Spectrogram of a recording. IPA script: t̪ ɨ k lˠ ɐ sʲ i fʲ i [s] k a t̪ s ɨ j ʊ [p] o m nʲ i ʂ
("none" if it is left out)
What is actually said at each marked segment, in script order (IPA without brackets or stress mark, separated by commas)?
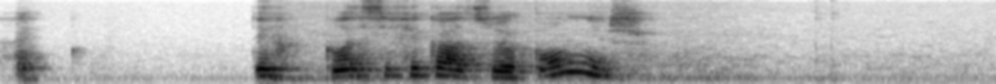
none, p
